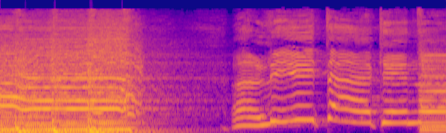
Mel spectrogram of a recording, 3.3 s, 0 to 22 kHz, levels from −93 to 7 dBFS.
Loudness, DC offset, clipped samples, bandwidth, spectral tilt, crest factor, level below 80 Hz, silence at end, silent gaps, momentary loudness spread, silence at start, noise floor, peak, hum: -13 LUFS; under 0.1%; under 0.1%; 17 kHz; -3.5 dB/octave; 14 dB; -22 dBFS; 0 s; none; 14 LU; 0 s; -38 dBFS; 0 dBFS; none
